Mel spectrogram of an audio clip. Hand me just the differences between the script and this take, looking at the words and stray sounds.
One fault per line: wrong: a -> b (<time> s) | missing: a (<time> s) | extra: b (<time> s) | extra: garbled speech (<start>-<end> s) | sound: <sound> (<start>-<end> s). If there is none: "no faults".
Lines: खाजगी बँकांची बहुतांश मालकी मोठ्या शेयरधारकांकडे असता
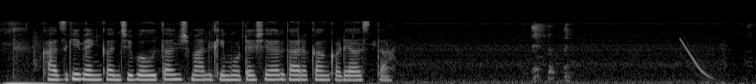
sound: cough (5.2-5.7 s)
sound: chirp (6.8-7.2 s)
